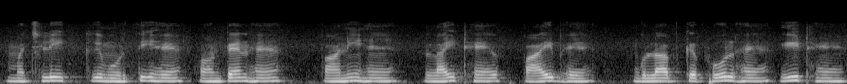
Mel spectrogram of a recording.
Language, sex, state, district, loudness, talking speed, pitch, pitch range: Chhattisgarhi, male, Chhattisgarh, Balrampur, -18 LUFS, 125 wpm, 150 Hz, 145-160 Hz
